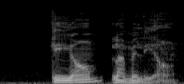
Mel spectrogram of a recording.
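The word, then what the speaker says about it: Guillaume Le Million: meant only one thing guillaume lamillion france if it doesn't rhyme you're not pronouncing it right out of the dazzling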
